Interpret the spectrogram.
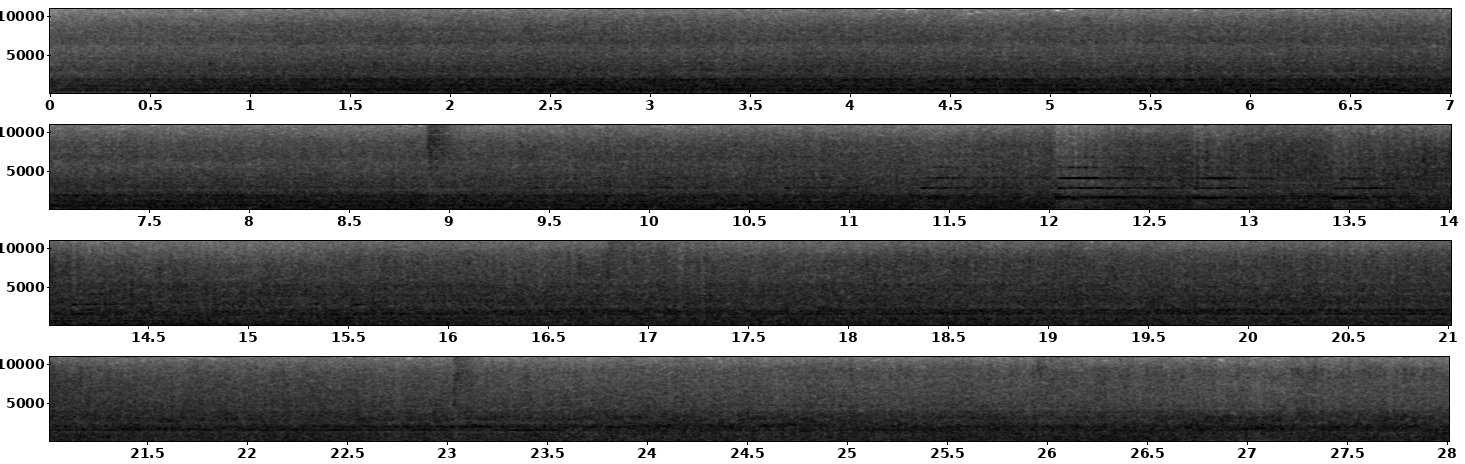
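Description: BNSF double-stack intermodal freight train passing: its diesel locomotives go by first, then the container well cars, with a loud, steady low rumble of engines and wheels on rail. A brief high tone sounds about twelve seconds in.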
